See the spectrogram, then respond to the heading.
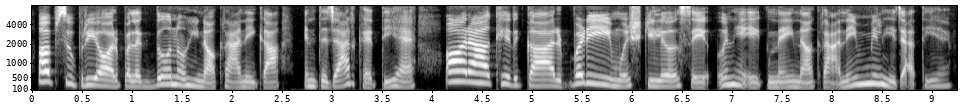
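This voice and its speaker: A woman's voice: mid-range voice, expressive, measured pace, hardly any pauses, smooth, dry recording, clean studio sound. A woman narrating a scripted moral bedtime story as the storyteller.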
